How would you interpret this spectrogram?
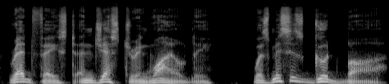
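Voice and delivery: usual speaking voice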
